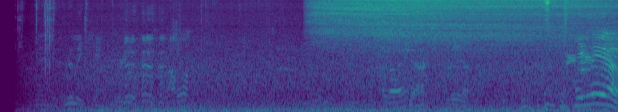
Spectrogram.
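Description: A steady hiss of air that starts suddenly about halfway through, over a low rumble and faint, muffled voices.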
